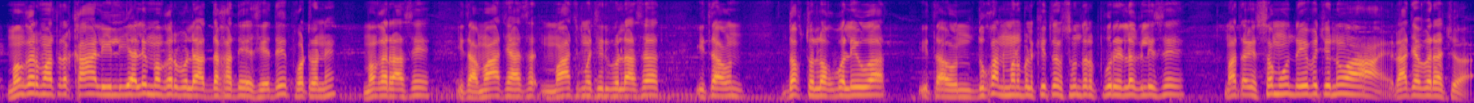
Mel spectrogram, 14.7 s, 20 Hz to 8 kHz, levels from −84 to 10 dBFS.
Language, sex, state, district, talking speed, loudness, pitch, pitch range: Halbi, male, Chhattisgarh, Bastar, 185 wpm, -16 LUFS, 175 Hz, 160-195 Hz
